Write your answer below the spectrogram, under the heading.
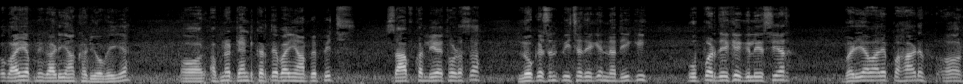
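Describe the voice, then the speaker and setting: A man with a high pitch speaks at a moderate pace with long, frequent pauses and fairly even intonation, in a dry sound with no echo and light background noise. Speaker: camping vlogger. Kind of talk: casual vlog chat. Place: waterside.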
